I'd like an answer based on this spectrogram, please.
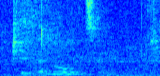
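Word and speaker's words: Triten Norbutse: Ça s'écrit comment? T-R-I-T-E-N. Norbutse, N-O-R-B-U. T-S-E, Chitanobutse, qui vient de célébrer son 25e anniversaire.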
